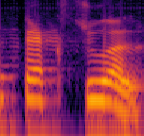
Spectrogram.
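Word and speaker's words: textual: word क्या है हमारा टी आई एक्स टी यू ए एल इसमें क्या पढ़ेंगे टेक्सुअल टेक्सुअल जिसका हिंदी मतलब होता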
